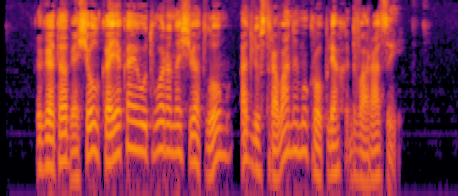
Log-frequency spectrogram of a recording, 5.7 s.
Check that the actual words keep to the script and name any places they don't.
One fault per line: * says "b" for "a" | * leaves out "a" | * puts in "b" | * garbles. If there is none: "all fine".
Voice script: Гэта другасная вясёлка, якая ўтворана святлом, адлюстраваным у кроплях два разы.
* leaves out "другасная"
